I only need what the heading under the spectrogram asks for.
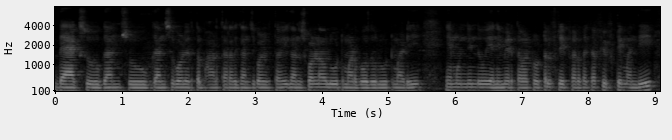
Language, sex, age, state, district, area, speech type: Kannada, male, 18-30, Karnataka, Bidar, urban, spontaneous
